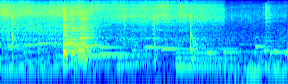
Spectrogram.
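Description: Rice water poured into a hot frying pan of food produces a sudden sizzling burst that then settles into steady frying crackle, with faint stirring clinks and a low background hum.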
